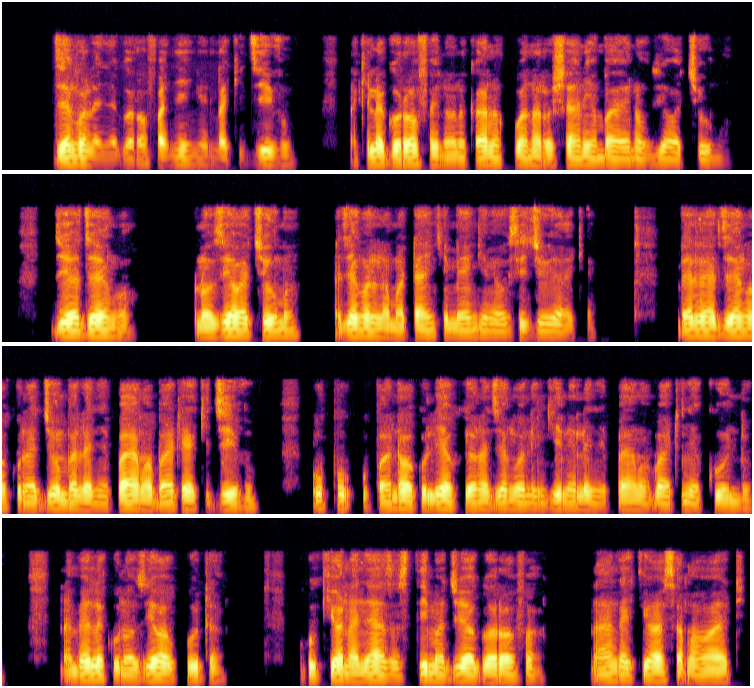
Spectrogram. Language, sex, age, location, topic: Swahili, male, 18-24, Nairobi, finance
